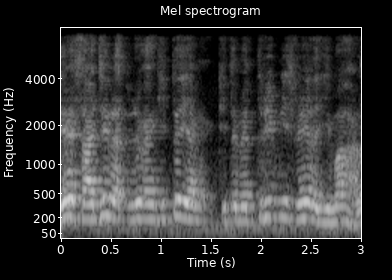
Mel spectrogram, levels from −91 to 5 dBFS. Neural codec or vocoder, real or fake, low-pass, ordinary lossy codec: none; real; 7.2 kHz; none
